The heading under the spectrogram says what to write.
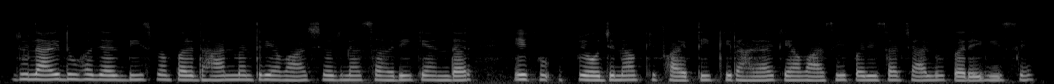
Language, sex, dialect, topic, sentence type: Chhattisgarhi, female, Central, banking, statement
